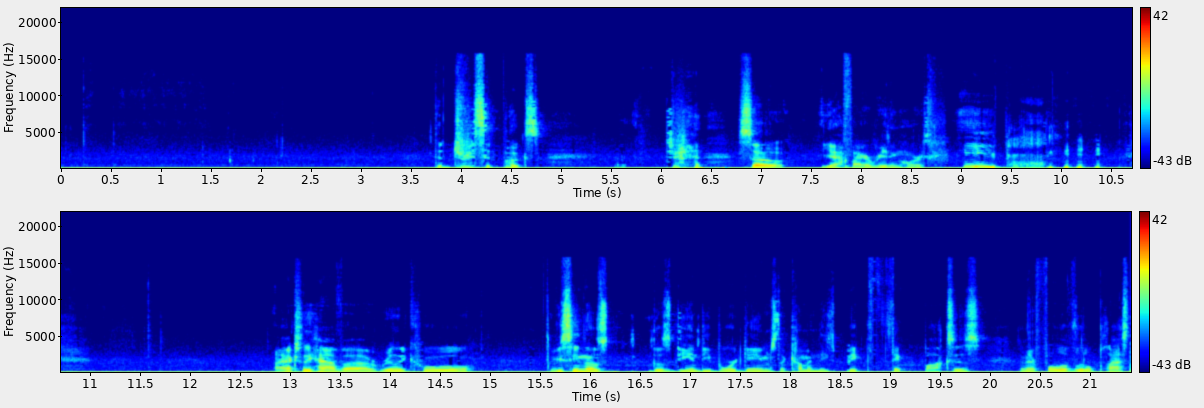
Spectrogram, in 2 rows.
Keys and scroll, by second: 8.5 s.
